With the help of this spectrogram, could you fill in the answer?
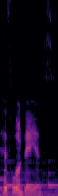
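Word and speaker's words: Hythlodaeus: bureau of the architect that's how you say it hithlodeaus never say it beside me is the most honorable emmett selk of the convocation of 14.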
